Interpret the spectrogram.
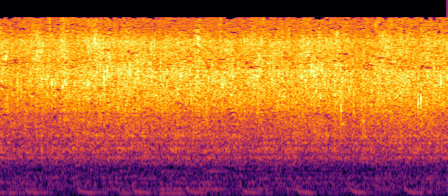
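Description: Ginger-garlic paste frying in hot oil in a non-stick wok, with a steady sizzling hiss as it is stirred with a wooden spatula to brown it lightly.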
